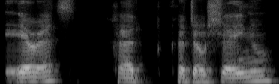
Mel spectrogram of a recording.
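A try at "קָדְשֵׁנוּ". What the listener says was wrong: No, oh. There's no o. There's no o, I mean. The dot is for the shin.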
